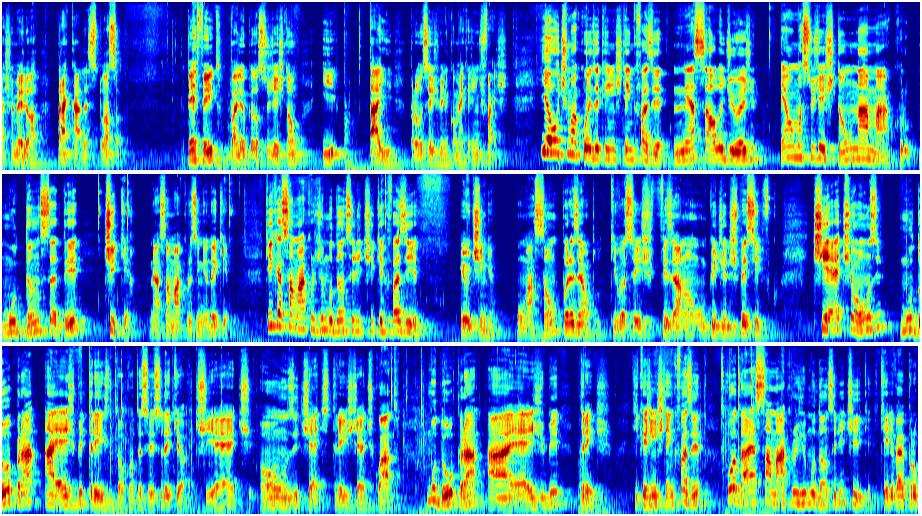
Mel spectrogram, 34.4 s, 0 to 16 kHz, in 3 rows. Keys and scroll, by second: 2.2 ctrl+b.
